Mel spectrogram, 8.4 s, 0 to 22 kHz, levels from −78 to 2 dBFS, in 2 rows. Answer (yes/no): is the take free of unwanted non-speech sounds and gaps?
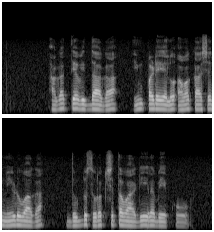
yes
